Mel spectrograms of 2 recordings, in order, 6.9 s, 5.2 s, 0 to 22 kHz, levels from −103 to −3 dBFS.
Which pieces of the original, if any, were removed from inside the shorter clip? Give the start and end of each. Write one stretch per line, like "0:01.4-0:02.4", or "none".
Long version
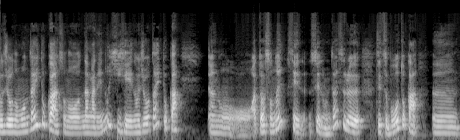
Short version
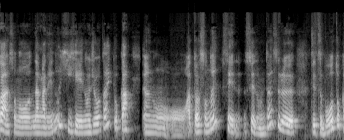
0:02.8-0:03.0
